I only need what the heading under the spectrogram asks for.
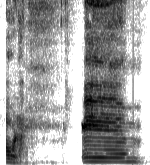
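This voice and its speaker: Woman language teacher, bright tone, patient and repetitive, spells things out. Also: high-pitched, steady tone, very slow. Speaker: English teacher. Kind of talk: recorded online grammar lesson.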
